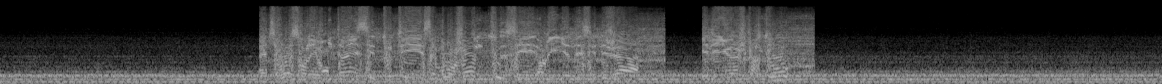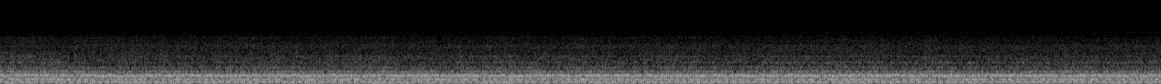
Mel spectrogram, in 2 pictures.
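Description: A small plane's engine drones steadily throughout.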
